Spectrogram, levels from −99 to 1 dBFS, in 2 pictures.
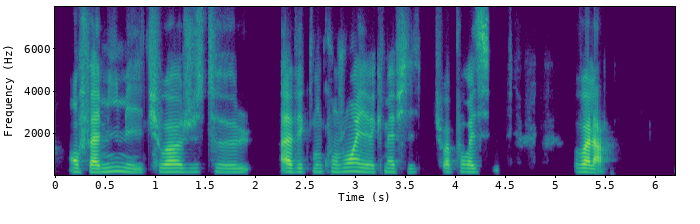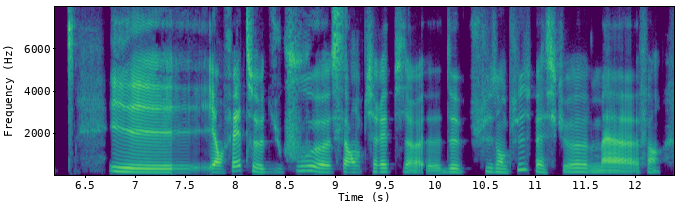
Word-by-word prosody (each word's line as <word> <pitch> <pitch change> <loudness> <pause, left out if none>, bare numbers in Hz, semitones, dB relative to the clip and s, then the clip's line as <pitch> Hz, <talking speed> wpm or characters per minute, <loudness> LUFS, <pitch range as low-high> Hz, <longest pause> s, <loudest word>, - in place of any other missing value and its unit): en 175 - +2
famille», 175 +5 +4
mais 170 -5 -6
tu - - 0
vois, 175 0 +4
juste, 175 +1 -6
heu, 165 -1 -5
l - - -9 0.3
avec 175 -1 +4
mon 170 - -8
conjoint 175 +3 -1
et 185 - +1
avec 165 -1 -4
ma 170 -1 -3
fille. 160 -1 -4 0.2
Tu - - -10
vois, - - -2
pour 175 -1 -2
ess 165 0 +1 0.8
voilà. - - +7 1.2
Et 160 -4 +2
et - - +6
en 155 - +1
fait, 210 +6 +3
heu, 160 -3 -2
du 160 - -14
coup, 225 +1 -3
heu, 170 -2 +1
ça 165 +1 +3
empirait 175 +2 -1
de - - -39
pire - - -3
heu, 115 +1 -8
de 165 0 -2 0.2
plus 180 -2 -8
en 160 - -3
plus 275 - -8
parce 170 -5 0
que 90 0 -4
ma 85 -1 +1
enfin, - - -7
170 Hz, 200 wpm, -24 LUFS, 160-175 Hz, 1.2 s, voilà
